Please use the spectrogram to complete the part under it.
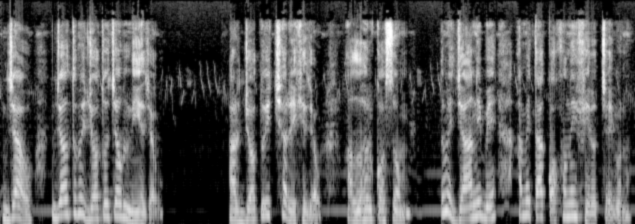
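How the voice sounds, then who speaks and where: A humble, open-handed villager in a moral cartoon. He sounds eager and sincere, slightly high for a male, with soft music behind him. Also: animated, measured pace, gravelly, long pauses. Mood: grateful, eager. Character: grateful, generous formerly blind man.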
